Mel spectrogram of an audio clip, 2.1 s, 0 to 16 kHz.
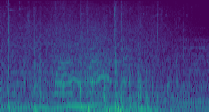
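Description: A horse trots in the video game The Witcher 3 Wild Hunt, with hooves clip-clopping at close range and a short whinny in the middle. A faint voice may sit beneath the hoofbeats.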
